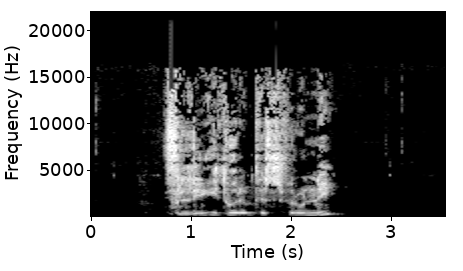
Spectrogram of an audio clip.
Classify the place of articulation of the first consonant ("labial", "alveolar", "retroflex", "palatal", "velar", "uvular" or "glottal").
labial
